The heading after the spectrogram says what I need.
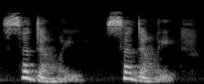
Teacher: No inglês britânico, eles falariam suddenly, suddenly, com o D bem marcadinho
